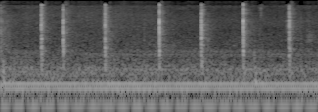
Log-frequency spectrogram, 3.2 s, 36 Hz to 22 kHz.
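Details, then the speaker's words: Brightown 1.7L 1500W electric kettle, about 1 minute 50 seconds into boiling, relays click sharply about twice a second over faint hum as it cuts out and tries to reset; owner considers it defective. "yep a minute and 50 seconds this is what happens you hear the relays clicking there"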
